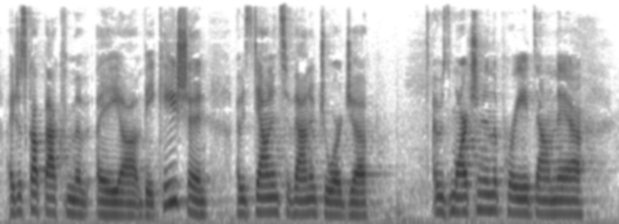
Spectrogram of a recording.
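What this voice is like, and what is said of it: Hoarse, partly lost voice. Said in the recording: “I have half a voice. ... My voice is a little hoarse.”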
